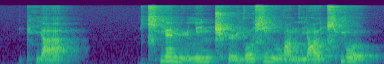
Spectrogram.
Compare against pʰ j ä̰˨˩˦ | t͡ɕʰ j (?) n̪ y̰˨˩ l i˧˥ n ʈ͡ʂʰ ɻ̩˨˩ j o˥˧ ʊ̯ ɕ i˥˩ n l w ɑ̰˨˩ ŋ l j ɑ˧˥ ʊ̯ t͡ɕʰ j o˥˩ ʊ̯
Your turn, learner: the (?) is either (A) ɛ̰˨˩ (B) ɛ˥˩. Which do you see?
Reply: B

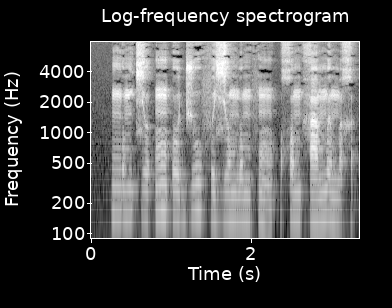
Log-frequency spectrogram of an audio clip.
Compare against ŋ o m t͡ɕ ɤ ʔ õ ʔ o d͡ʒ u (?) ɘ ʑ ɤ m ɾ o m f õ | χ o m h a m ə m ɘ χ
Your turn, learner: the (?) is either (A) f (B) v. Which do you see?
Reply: A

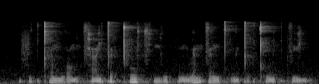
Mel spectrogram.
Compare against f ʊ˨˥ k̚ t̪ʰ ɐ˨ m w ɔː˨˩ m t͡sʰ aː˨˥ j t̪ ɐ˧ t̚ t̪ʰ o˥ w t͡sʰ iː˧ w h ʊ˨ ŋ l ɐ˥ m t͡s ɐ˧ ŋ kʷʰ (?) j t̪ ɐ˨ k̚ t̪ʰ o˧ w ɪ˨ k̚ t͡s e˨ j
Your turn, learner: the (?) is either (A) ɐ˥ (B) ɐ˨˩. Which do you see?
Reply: B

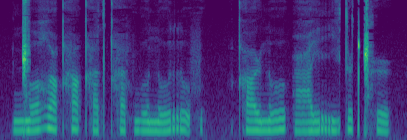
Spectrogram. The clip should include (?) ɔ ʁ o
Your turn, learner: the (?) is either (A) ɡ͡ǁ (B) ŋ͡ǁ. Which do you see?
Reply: B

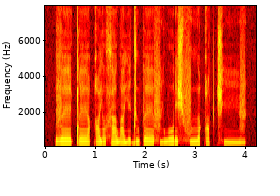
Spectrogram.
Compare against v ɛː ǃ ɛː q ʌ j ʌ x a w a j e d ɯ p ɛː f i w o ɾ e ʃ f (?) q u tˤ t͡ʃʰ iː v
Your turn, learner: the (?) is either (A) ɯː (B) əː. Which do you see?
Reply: A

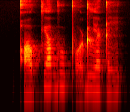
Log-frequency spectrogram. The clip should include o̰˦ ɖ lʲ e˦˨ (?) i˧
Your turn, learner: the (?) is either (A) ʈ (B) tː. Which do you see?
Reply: A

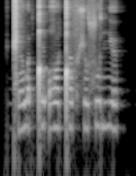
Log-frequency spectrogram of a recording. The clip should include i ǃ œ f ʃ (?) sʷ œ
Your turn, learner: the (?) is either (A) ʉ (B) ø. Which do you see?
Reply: B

